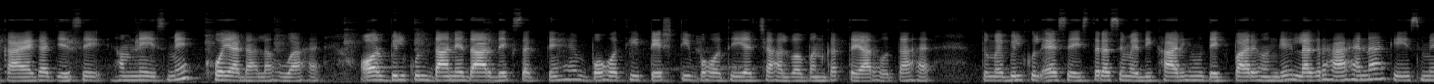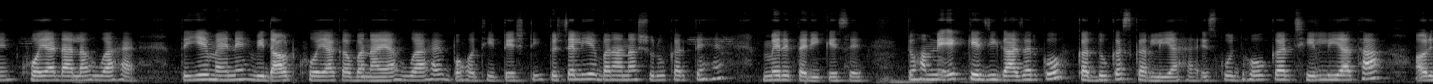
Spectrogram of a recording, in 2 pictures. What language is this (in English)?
Hindi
